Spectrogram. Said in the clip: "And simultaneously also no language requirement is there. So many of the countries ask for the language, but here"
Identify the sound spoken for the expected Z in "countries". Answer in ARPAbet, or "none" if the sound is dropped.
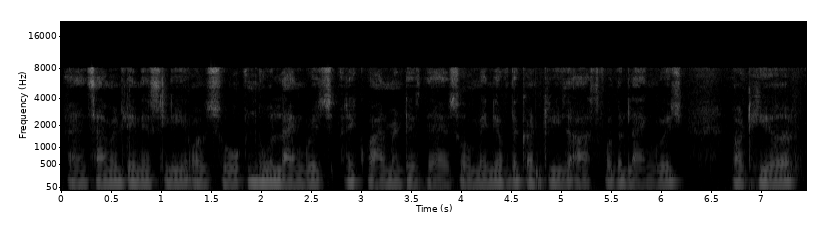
Z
